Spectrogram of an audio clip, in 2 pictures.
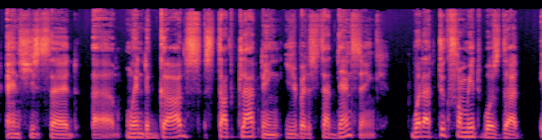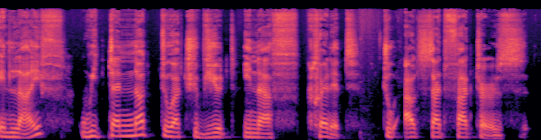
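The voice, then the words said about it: Senegalese accent. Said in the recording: “I'm from Senegal, hence the accent.”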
